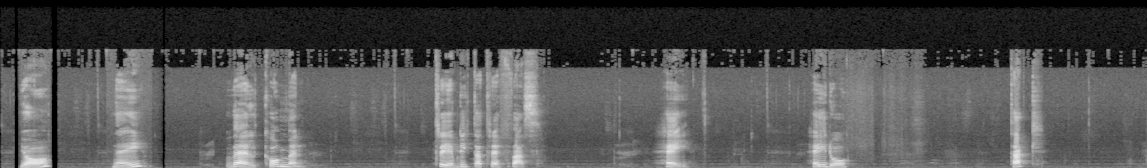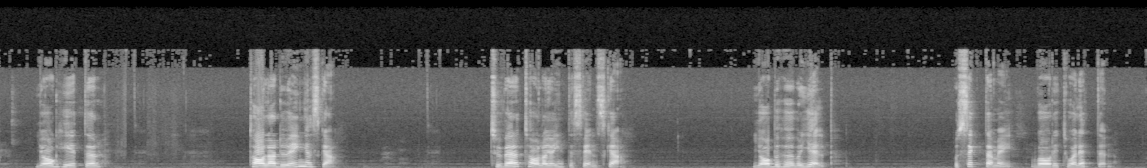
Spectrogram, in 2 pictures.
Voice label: Swedish

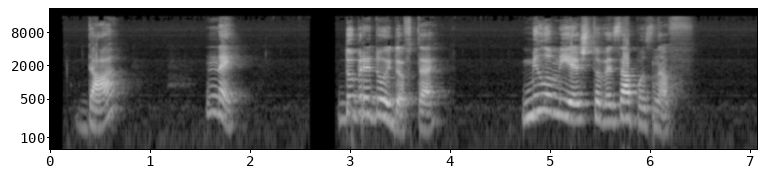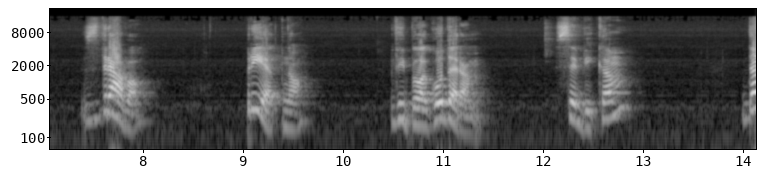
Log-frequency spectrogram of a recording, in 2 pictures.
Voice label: Macedonian; Macedonian (FYROM)

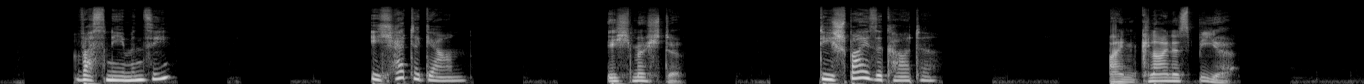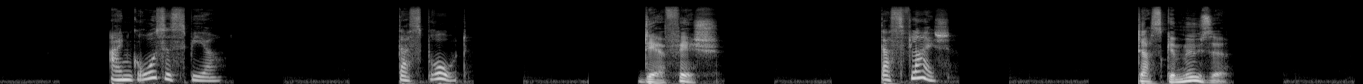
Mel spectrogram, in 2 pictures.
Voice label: German

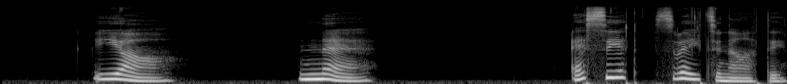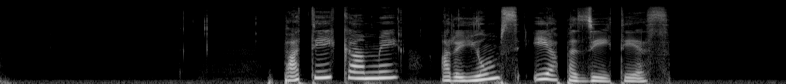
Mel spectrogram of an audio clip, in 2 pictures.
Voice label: Latvian

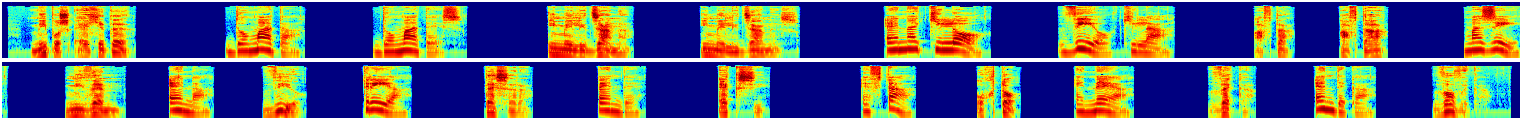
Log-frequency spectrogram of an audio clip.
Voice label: Greek

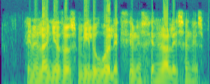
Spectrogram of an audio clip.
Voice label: Spanish

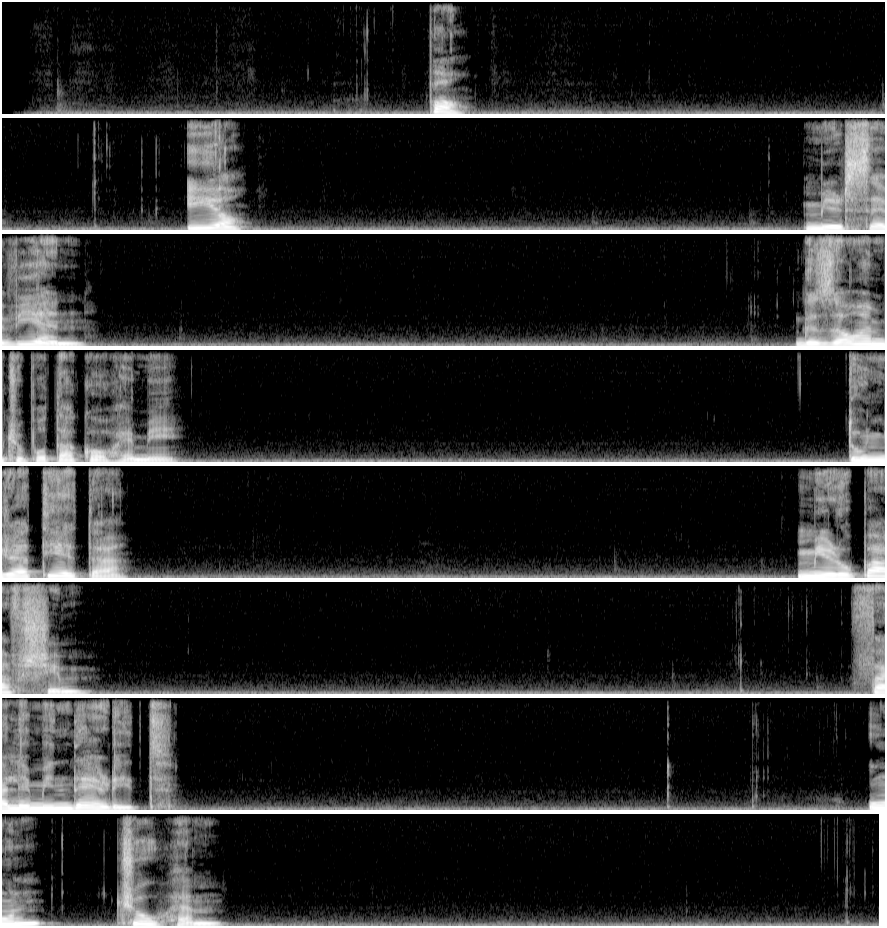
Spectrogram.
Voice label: Albanian, Language Being Spoken

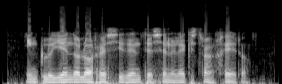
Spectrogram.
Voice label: Spanish

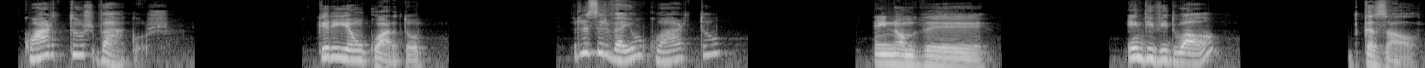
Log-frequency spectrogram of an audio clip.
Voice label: Portugese

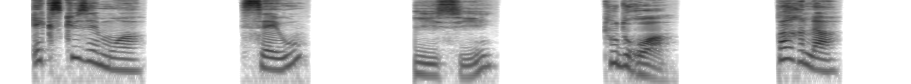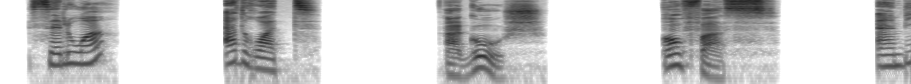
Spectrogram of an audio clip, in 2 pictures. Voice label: French

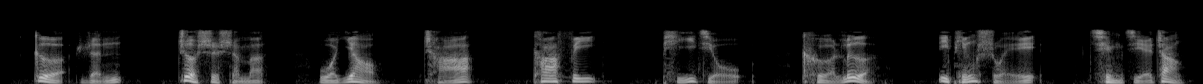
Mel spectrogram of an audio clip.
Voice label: Chinese

